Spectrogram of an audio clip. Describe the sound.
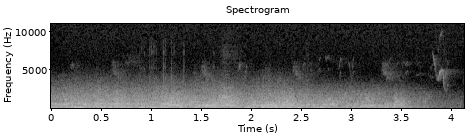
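Distant artillery fire on a front line, aimed at Russian positions: a deep, continuous low rumble like rolling thunder holds steady and loud for several seconds, then fades away at the end.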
